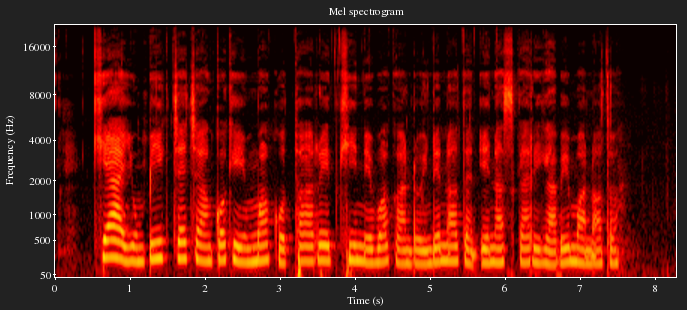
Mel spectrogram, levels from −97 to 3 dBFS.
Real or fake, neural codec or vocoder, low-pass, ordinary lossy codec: real; none; none; none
